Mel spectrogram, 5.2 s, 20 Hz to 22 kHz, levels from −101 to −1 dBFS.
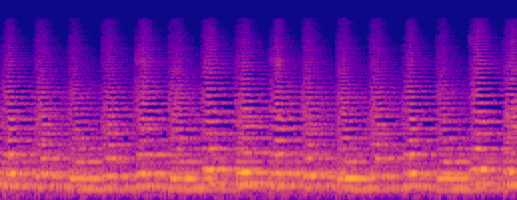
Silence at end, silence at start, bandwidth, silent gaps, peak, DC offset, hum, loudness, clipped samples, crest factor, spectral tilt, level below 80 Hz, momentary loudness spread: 0 s; 0 s; 13.5 kHz; none; -12 dBFS; under 0.1%; none; -29 LUFS; under 0.1%; 16 dB; -6 dB/octave; -66 dBFS; 6 LU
